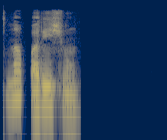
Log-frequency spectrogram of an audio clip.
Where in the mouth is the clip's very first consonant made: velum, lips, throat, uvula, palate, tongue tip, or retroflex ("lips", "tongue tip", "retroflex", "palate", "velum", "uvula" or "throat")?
tongue tip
